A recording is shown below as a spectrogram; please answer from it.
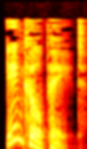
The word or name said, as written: inculpate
